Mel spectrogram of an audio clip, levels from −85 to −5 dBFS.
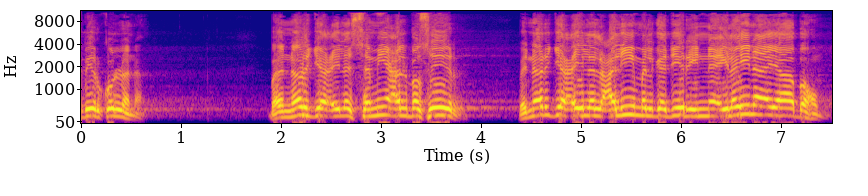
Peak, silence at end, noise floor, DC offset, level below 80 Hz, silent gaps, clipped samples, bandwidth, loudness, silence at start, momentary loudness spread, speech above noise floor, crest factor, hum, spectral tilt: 0 dBFS; 0.1 s; -50 dBFS; under 0.1%; -50 dBFS; none; 0.7%; 11 kHz; -9 LUFS; 0 s; 5 LU; 41 dB; 10 dB; none; -3.5 dB/octave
